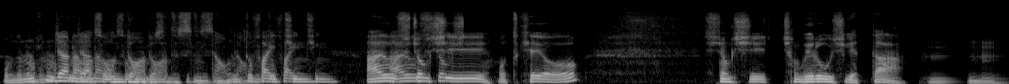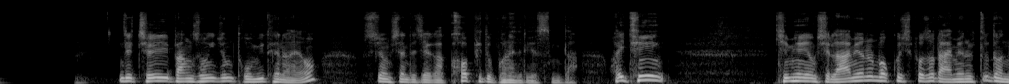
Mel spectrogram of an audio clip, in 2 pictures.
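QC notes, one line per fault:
0.00–4.63 s, doubled audio track: a second full-band copy about 5 dB quieter trails by about 200 ms, already present at the start and cutting off abruptly. This is likely a second capture path or misaligned edit. On the spectrogram, every onset appears twice, 0.2 s apart.
7.69–7.86, 9.04–9.22, 9.37–9.71, 9.98–10.87 s, call audio freeze: the last sound stretches into a fading buzz, then goes silent for 70, 90, 0 and 590 ms. Audio resumes where it stopped, adding 146, 149, 305 and 860 ms of gap. This is likely packets delayed until the jitter buffer ran dry. On the spectrogram these are smeared flat bands, then blanks.
15.22–19.39 s, jitter buffer speed-up: the sound runs about 12% fast at unchanged pitch and sounds hurried, with roughly half a second trimmed out as the buffer cut short pitch-period pieces to shed a backlog. The waveform shows compressed syllable spacing, while the harmonic spacing on the spectrogram stays the same.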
